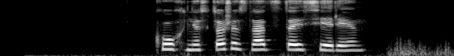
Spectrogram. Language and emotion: Russian, neutral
